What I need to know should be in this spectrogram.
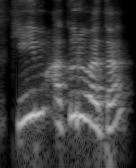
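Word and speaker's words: किमकुर्वत: So this kim akurvata, this when they come together, they also will be pronounced as kima kurvata. You can pronounce both the ways, kim akurvata or kima kurvata. Both the things are okay.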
